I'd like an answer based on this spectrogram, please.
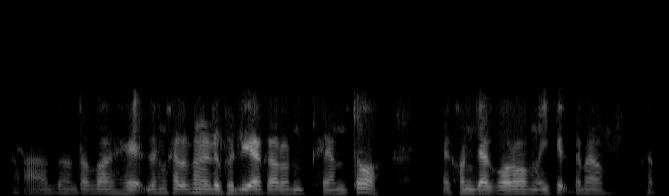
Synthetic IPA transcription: a̰dɔtabaŋɦɛt̚lɛnkʰalɛbanəɾipʰɯlijakaɹɔnpʰɛmt̪ɔ | ɛkʰɔnzaɡɔɹɔmijkʰɯʔ̚kana

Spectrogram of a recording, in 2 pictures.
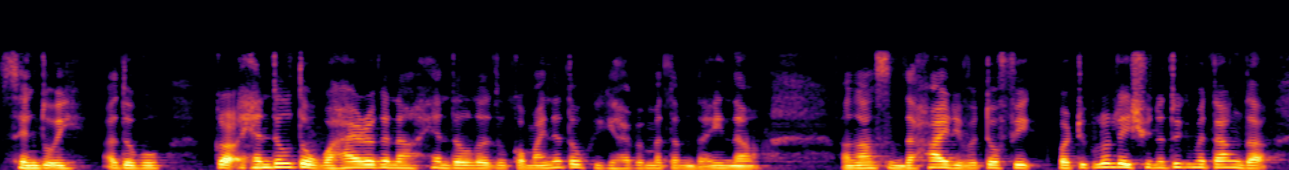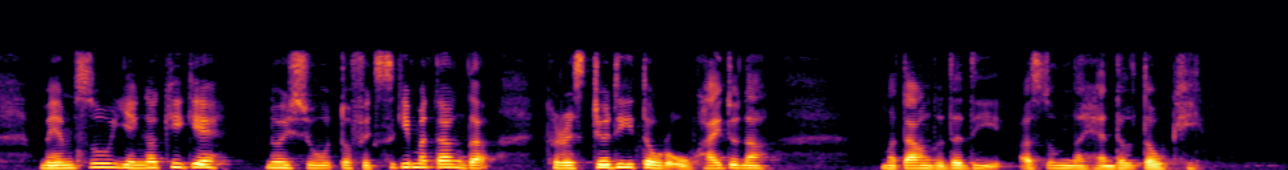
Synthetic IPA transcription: seŋdoiɐ̰dubu | kɐ̰hendeltɐwbɐɦajɾɐɡɐnɐhendelɐdukɐmajnɐtɐwkʰiɡeɦajbɐmɐtɐmdɐːjnɐ | ɐŋaŋsiŋdɐhajɾiβɐtopʰik̚pɐɾtikulɐɾlɐjsinɐduɡimɐtaŋdɐmemsujeŋːɐkʰːiɡe | nojsutopʰik̚siɡimɐtaŋdɐkʰeɾestɐɾditɐwɾɐ̰kuhajdunɐ | mɐtaŋdudɐdiɐ̰sumnɐɦendeltɐwkʰi

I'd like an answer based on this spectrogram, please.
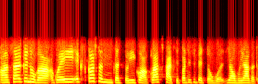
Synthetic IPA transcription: sɐɾkenoɡaɐkʰojekskɐɾsɐnt͡ʃɐt̚bɐɡikaklaspʰajb̚sipaɾtisip̬et̚ːɐwbɐjawbɐjaɡɐtɐ

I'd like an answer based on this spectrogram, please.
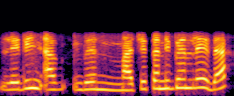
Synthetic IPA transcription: leɖiɲabɛnmat͡ʃɛt̪anibɛnlɛd̪a

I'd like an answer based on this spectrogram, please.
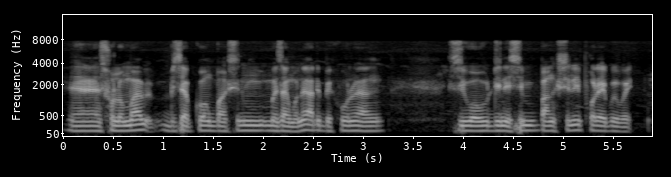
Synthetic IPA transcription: sɔlɔmabizap̚kuwaŋbaŋsinmɯzaŋmanɯadɯbekʰunɯaŋ | z̥iwawdinesimbaŋsinipʰɔɾajbɯbaj

